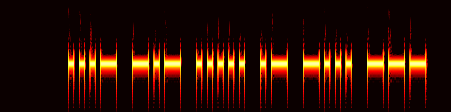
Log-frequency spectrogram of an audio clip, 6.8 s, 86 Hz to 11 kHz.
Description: Morse code, heard as a keyed tone, about 15 wpm, 700 Hz. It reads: VK5ABO
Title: DXCC-100 Call Signs - 6 Characters - 15wpm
